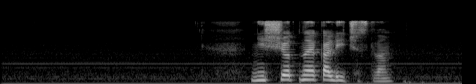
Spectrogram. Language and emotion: Russian, angry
